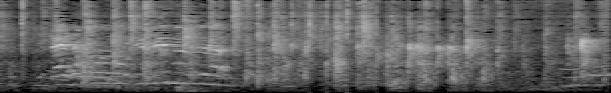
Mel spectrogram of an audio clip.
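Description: Children's voices talking, with scattered sharp claps and taps.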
